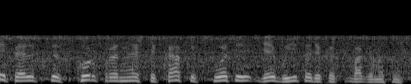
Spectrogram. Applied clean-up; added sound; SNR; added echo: none; Water tap, faucet; 11 dB; none.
